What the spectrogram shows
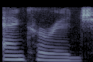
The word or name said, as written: anchorage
